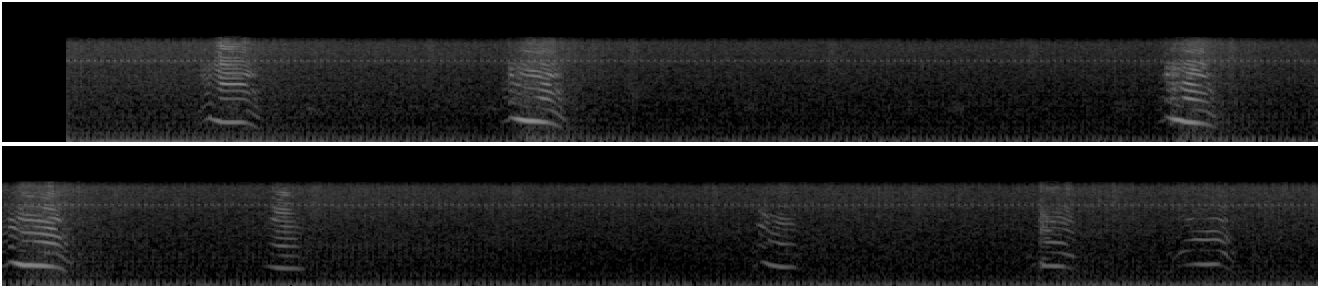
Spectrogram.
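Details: Fallow deer recorded by a trail camera give short, nasal, falling bleats, spaced irregularly over a low steady hum.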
